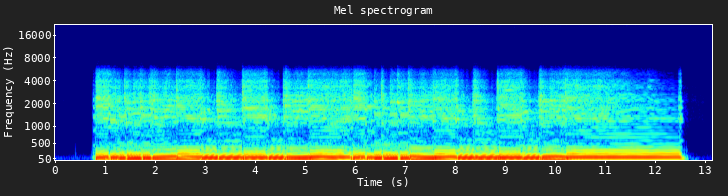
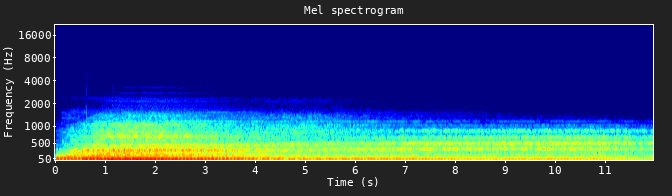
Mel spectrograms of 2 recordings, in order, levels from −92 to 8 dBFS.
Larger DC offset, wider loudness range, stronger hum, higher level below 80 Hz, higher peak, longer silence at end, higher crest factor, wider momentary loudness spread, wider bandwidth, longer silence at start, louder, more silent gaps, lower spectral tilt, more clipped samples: neither; second, 1 LU vs 14 LU; neither; about the same, -14 dBFS vs -14 dBFS; about the same, -2 dBFS vs 0 dBFS; first, 0.6 s vs 0 s; about the same, 10 dB vs 14 dB; second, 4 LU vs 16 LU; first, 5.2 kHz vs 1.4 kHz; first, 0.8 s vs 0 s; first, -13 LUFS vs -18 LUFS; neither; second, -10 dB/octave vs -16 dB/octave; neither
